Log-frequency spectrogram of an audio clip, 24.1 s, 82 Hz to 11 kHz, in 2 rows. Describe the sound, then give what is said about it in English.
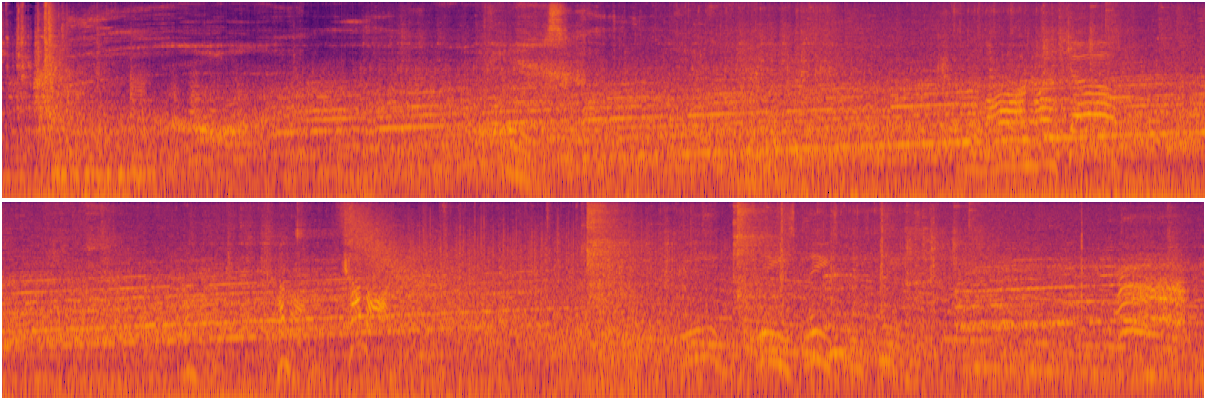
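A video game submarine blows its ballast tanks with a loud, sustained rushing roar over a deep rumble, slowly rising tones and hissing bursts on top. “Blowing the ballast tanks. In 3, 2, One. Now!”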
